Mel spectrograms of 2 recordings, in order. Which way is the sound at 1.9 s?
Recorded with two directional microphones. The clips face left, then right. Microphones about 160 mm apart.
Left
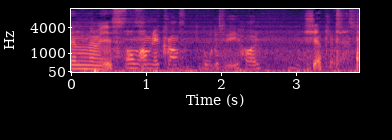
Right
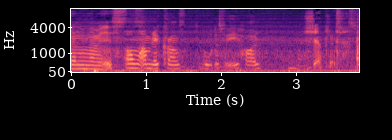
25° right (ahead or behind).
